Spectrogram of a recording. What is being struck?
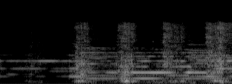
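Nothing is struck.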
